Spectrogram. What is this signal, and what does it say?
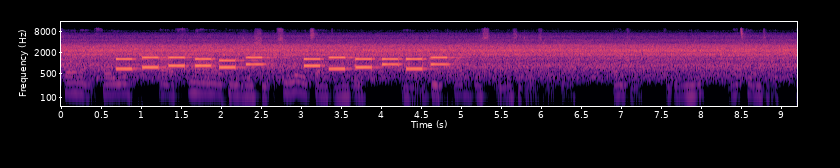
DTMF, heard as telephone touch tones, dialled by hand, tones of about 200 ms, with radio hiss, a squelch burst at the end and room echo. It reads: 26984# 83502#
